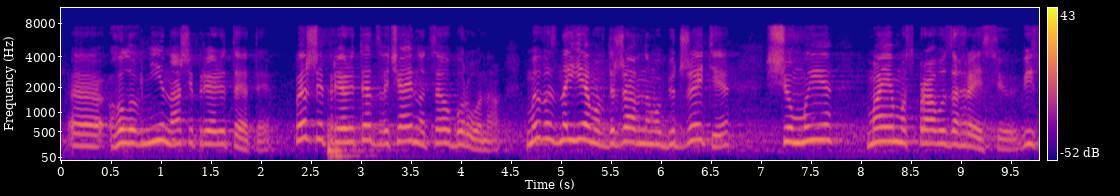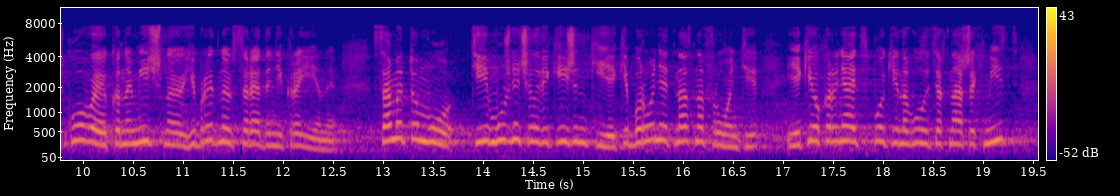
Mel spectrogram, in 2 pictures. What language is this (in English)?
Ukrainian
